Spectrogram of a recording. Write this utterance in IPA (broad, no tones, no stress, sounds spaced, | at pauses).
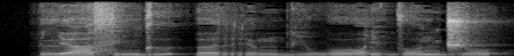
lʲ a s i ŋ ɡ ɯ | ə r ʏ m b i w o ɾ i d̪ o n d͡ʒ o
